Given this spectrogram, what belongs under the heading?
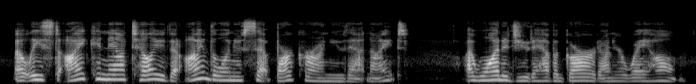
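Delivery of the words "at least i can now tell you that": ordinary delivery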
